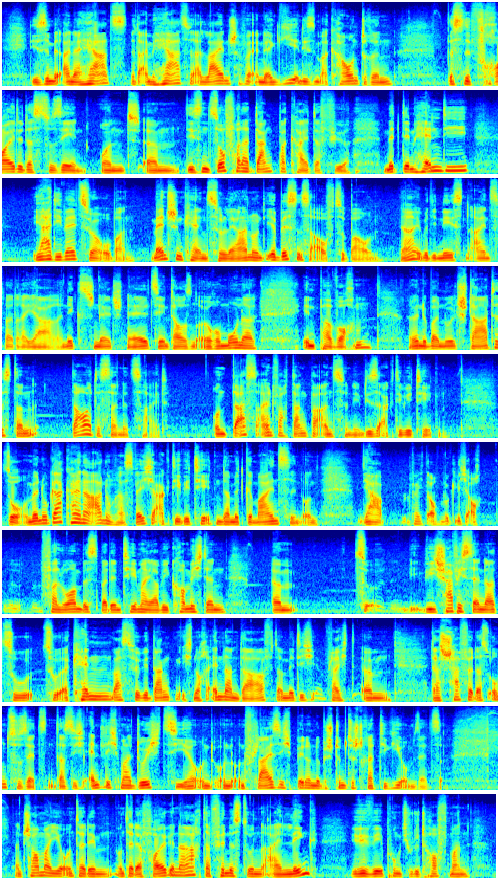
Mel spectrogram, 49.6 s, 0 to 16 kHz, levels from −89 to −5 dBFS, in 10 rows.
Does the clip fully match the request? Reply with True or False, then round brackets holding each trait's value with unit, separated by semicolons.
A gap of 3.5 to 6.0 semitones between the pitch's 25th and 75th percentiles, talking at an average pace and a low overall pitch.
False (4.0 semitones; 205 wpm; 110 Hz)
